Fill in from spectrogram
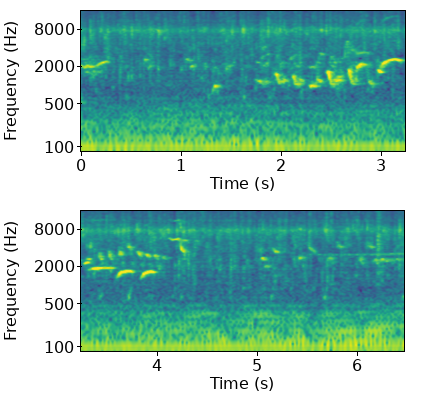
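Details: Mating call of a white-rumped shama, meant to stimulate a female toward breeding: a busy jumble of quick chirps and looping whistled phrases that peak midway, then fade into faint notes against constant background hum.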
